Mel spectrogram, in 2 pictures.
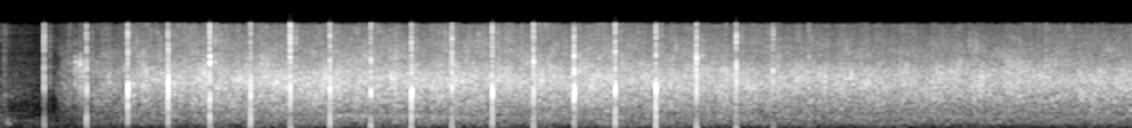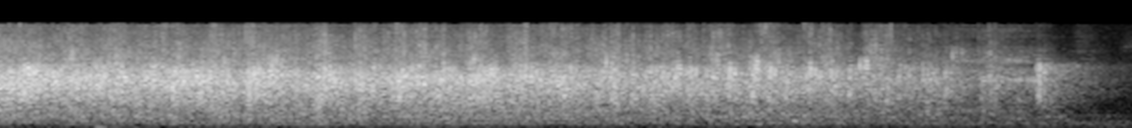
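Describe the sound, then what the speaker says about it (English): Banquet guests give a standing ovation, a few sharp individual claps starting it before the room swells into sustained, even applause that holds steady and then stops abruptly. "would you please stand and accept a round of applause to show our appreciation"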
